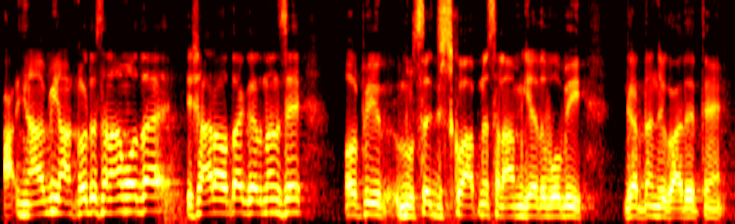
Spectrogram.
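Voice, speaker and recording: A man's voice: fairly high pitch, fairly even intonation. A man presenting on a children's TV show, teaching patiently and quizzing his young listeners in a question-and-answer style.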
